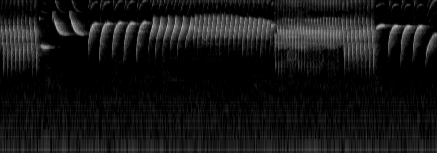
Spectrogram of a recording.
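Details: Canary singing continuously in long phrases with ornate variations, meant to trigger other canaries: a buzzy roll, a chain of curved whistles, a long rapid trill, a harsh buzzing stretch, then more slurred notes.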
